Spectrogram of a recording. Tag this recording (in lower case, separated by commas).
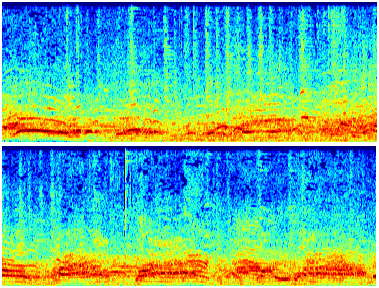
speech, music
